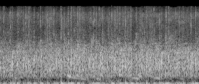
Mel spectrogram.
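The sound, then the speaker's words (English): Enthusiastic audience applause for an actor welcomed onto a talk-show stage, with dense, loud clapping holding steady throughout and a voice faintly mixed in. “Wow, do you ever get tired of that? Does an actor ever get tired of applause?”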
